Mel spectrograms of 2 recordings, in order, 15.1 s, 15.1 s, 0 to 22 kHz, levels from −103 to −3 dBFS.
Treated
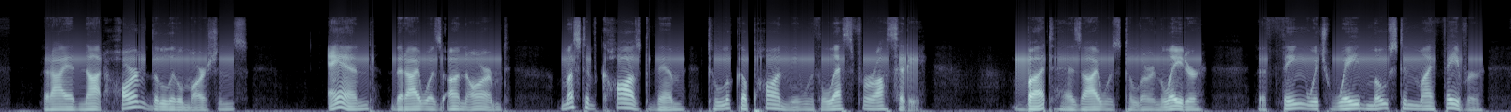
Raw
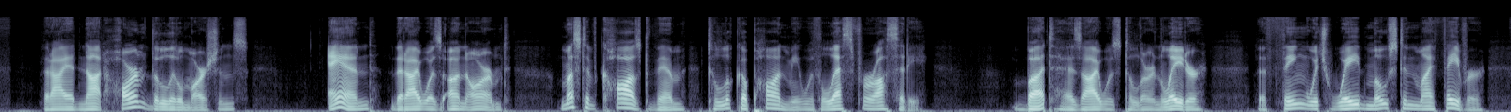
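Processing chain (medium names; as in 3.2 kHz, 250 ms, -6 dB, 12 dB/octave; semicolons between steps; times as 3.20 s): rattle on loud lows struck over -36 dBFS, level -24 dBFS; 8.94–10.31 s: peaking EQ 1.5 kHz +12 dB 2.7 oct; trim -7 dB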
